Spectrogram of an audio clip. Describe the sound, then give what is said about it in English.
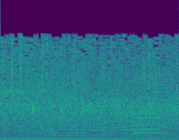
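A church audience claps for people coming to the front to receive Jesus, a dense, steady patter of applause that fills the whole moment, with low sustained tones humming underneath and no voices. “Let's give them a clap right now.”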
